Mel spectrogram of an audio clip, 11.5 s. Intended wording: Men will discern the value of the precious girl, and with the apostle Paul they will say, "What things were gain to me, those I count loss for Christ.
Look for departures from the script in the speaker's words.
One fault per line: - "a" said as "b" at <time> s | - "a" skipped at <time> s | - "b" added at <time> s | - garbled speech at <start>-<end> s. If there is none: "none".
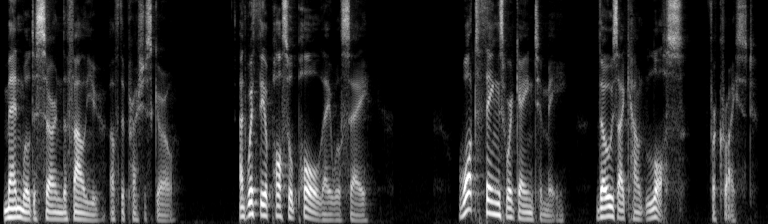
none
